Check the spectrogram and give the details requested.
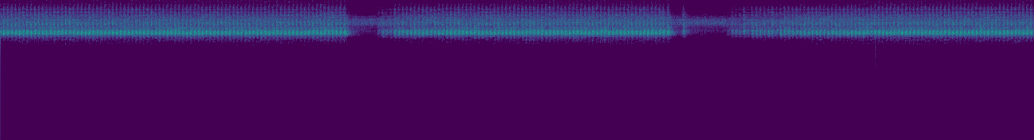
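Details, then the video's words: Steady, shrill, finely pulsed insect trill from grasshoppers, no music, holding constant except for two brief lulls near the middle and two-thirds mark before resuming at full volume. "Grass Hopper Sounds"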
